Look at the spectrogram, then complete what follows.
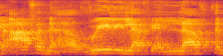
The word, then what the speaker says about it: Avenel: Okay, for boys, how about the name Avenel? Avenel, I thought that was really lovely, and it means oat pasture. It's spelled A-V-E-N-E-L, Avenel. It sounds more feminine to us because of Nell maybe at the end.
